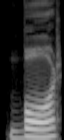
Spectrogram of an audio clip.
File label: "bor", Spanish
